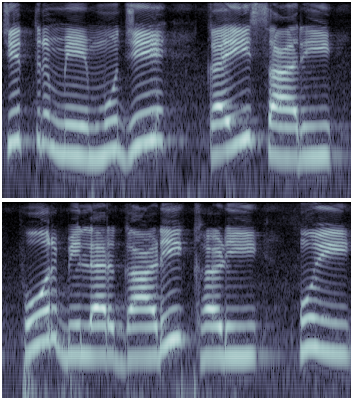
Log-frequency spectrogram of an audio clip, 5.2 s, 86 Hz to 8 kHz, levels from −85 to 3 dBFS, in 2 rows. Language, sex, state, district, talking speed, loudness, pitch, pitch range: Hindi, female, Madhya Pradesh, Katni, 115 wpm, -16 LUFS, 240 Hz, 225-300 Hz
